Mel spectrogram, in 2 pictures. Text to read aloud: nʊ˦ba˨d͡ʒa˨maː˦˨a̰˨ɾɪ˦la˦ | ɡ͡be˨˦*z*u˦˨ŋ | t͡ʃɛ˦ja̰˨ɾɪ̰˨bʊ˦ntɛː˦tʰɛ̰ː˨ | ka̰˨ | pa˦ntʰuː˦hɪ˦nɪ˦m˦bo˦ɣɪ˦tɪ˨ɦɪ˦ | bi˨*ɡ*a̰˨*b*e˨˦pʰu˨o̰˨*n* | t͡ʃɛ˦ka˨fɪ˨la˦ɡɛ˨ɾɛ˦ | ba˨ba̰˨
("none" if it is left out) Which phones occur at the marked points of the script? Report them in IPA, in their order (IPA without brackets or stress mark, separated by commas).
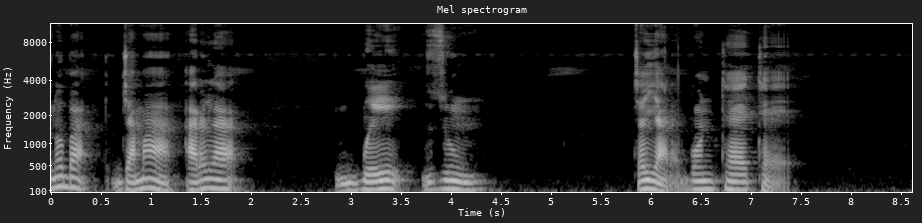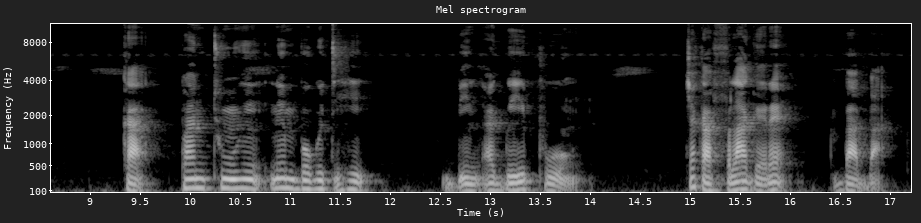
z, ŋ, ɡ͡b, ŋ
